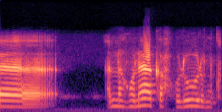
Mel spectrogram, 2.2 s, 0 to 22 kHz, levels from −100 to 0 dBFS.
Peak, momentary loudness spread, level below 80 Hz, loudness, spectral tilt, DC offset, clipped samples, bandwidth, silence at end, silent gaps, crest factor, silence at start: 0 dBFS; 16 LU; -64 dBFS; -17 LUFS; -2 dB/octave; under 0.1%; under 0.1%; 8.4 kHz; 0 s; none; 18 dB; 0 s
